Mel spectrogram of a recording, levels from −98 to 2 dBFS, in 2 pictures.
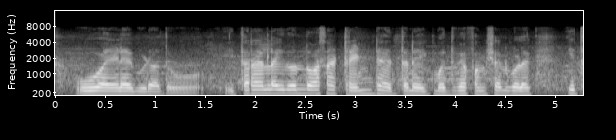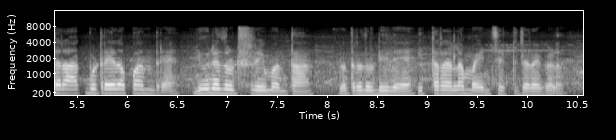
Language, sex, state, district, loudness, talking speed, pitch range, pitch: Kannada, male, Karnataka, Shimoga, -17 LUFS, 165 wpm, 140-170 Hz, 150 Hz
